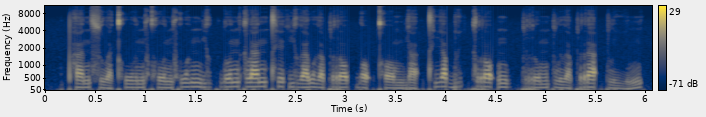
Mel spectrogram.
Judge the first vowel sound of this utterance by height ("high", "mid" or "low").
low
